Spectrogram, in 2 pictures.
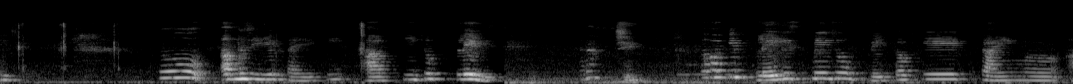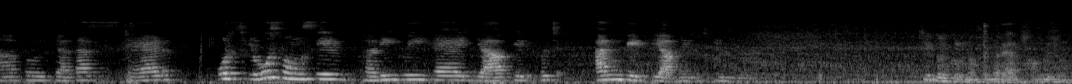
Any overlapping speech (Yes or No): No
